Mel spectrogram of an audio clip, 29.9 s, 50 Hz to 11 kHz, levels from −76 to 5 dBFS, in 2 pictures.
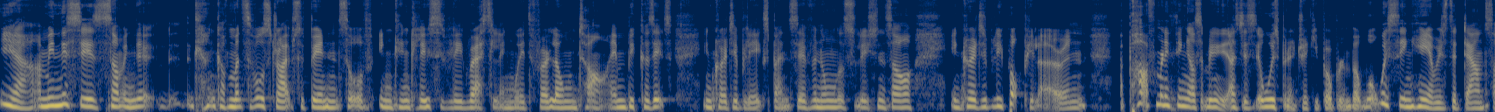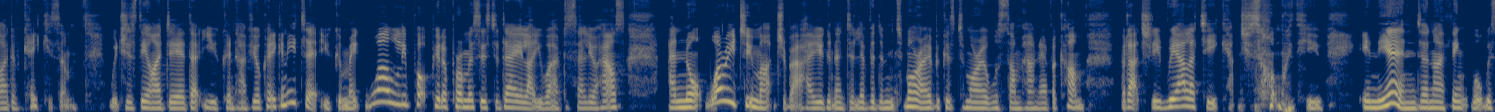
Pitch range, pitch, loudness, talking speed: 180-215 Hz, 195 Hz, -22 LUFS, 240 wpm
